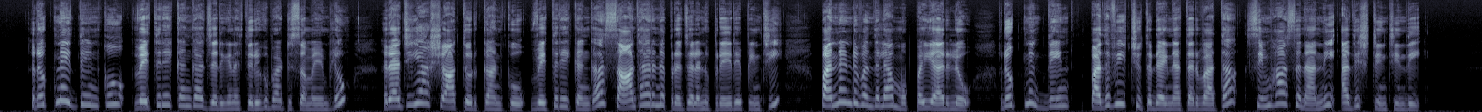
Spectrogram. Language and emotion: Telugu, neutral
